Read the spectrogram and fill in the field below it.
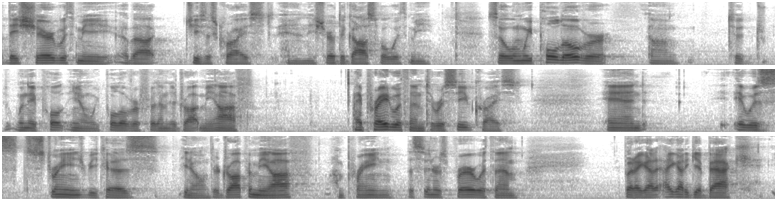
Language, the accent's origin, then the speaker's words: English; Whittier, California, United States; Well, I grew up in Whittier, California, and my parents divorced when I was 2.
